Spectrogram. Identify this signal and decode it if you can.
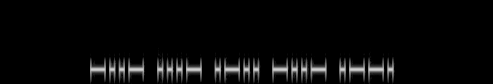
Morse code, heard as a keyed tone, about 25 wpm, 700 Hz. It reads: XVLXP
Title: Code Groups - 5 Letters - 25wpm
